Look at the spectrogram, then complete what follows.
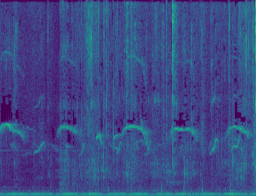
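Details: Ringneck pheasant chicks fresh from the incubator, from eggs brought from Nebraska, peep in clear arched whistles, several per second, with a constant machine hum underneath.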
